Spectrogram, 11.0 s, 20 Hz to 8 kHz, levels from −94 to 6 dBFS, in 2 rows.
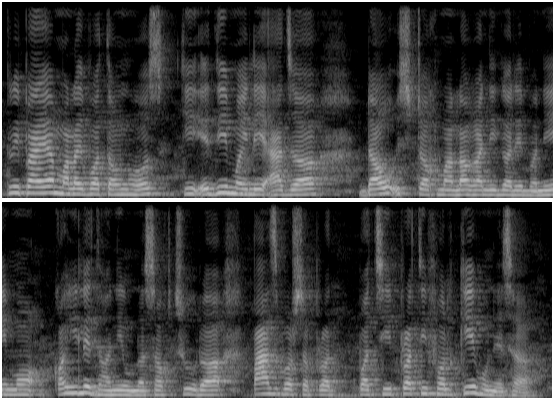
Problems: continuous background conversations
